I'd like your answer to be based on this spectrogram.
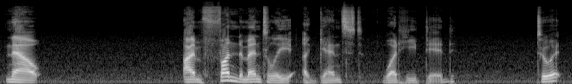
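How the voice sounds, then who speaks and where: This American film commentator, a man in his fifties, answers viewer questions with plenty of opinion. The voice is lowish and a bit bright, with lively intonation and an unhurried pace. Exasperated and emphatic, he frequently repeats himself for emphasis.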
